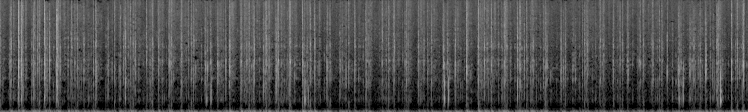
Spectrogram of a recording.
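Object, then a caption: Small round metal tin lid. A small round red metal lid from a Baileys tin is held in both hands while fingertips and nails tap and scratch its top surface and rim. The result is a steady stream of quick, light, dry ticks and scratchy clicks with almost no ring, over a faint low background hum.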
